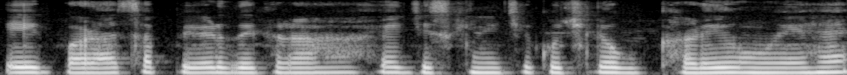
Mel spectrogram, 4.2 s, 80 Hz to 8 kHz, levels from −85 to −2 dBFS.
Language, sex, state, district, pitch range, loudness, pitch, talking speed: Hindi, female, Madhya Pradesh, Bhopal, 190-200 Hz, -15 LUFS, 195 Hz, 200 wpm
